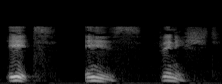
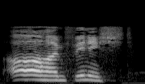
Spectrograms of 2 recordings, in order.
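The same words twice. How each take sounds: First: Slow, soft, settled "It is finished"; quiet fulfillment. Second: A sighing, hopeless "Oh, I'm finished", slow and louder; mock despair. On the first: Preacher giving the true meaning, soft and slow. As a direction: let it land as quiet victory. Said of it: "words of wonderful fulfillment and victory". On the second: Preacher showing a despairing reading of Jesus' words, slow and sighing. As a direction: give up, drawn out and defeated. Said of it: "not words of despair and hopelessness". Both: Shown as a demonstration.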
